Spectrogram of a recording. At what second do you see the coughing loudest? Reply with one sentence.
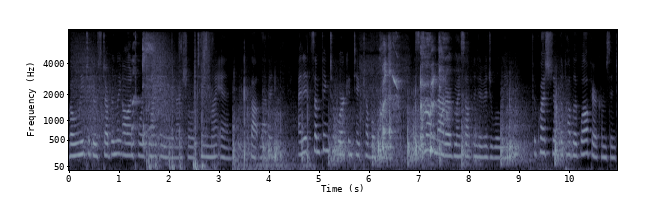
The volume of the coughing peaks at 7 seconds.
